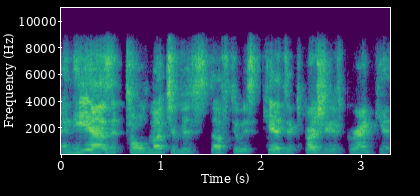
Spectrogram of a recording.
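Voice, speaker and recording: A man with an American accent speaks in a normal speaking voice, fairly high in pitch, with fairly even intonation. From eastern Colorado, US. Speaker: podcast host, author. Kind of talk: casual chat.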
